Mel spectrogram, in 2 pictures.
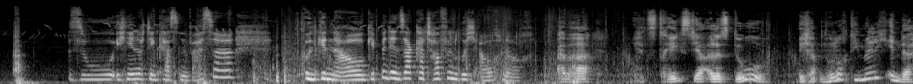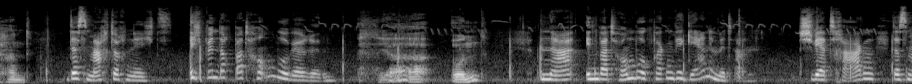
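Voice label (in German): sprecherprobe ad mini hörspiel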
